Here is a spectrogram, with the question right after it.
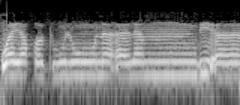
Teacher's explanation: اعمل النقل لورش واثبت الهمزة في منتهى الكلمة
